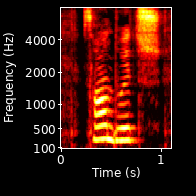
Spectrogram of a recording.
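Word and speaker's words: sandwich: او عاده بيكون معايا سندوتش للغداء يبقى اي يوجولي ايهاب عصام يوجولي تش طبعا حرف الدي مش هانطقه عشان بين حرفين طيب اخر جمله معي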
